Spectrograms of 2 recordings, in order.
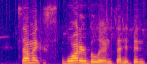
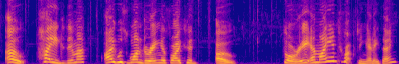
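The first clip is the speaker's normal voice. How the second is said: high cheerful voice; 6 semitones higher, 4 dB louder than usual. Acted. Mumbo greeting at door.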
